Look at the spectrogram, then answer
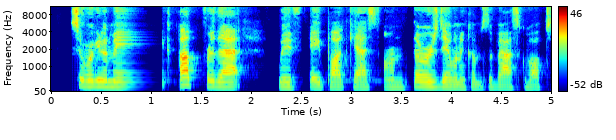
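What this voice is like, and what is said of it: Hoarse, laryngitic voice. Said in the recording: “As you can hear from my voice, I'm still getting over a cold and a little bit of laryngitis.”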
